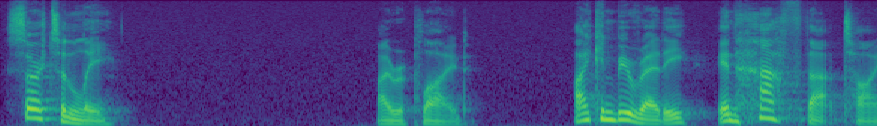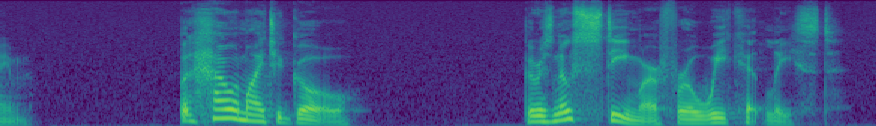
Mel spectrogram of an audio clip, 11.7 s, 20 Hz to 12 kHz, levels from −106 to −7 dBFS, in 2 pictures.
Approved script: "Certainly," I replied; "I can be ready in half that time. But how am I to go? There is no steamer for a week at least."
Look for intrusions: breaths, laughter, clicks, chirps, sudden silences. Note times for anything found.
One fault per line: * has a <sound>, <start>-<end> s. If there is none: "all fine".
all fine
